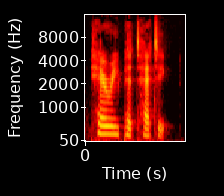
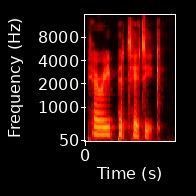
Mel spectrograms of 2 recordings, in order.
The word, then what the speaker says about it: peripatetic: Peripatetic. Oh, I don't think I said that right. Peripatetic. There you go. – That's it.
